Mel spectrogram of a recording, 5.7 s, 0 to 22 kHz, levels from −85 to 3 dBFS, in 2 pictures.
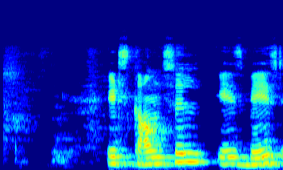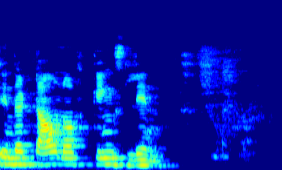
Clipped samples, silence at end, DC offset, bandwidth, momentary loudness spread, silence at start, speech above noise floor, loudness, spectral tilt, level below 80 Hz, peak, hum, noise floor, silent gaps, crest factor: under 0.1%; 0.75 s; under 0.1%; 9.2 kHz; 9 LU; 0.05 s; 36 dB; -30 LUFS; -5 dB/octave; -76 dBFS; -12 dBFS; none; -66 dBFS; none; 20 dB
